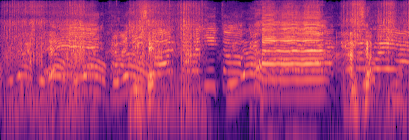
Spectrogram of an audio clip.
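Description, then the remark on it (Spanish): A voice imitates a motorcycle engine revving, with buzzy tones that rise and fall in pitch across several bursts and a steady held drone near the end. “acelera, dale, dale.”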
